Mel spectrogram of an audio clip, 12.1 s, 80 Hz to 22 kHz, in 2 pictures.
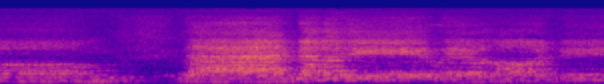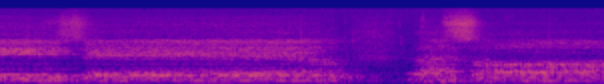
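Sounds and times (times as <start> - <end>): men's chorus singing a cappella: 0.0 - 12.0.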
